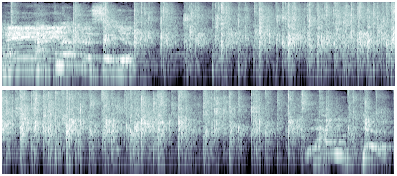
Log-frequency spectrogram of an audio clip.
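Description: A church congregation applauding, steady clapping that fills the whole stretch with a voice or singing heard at the start and end.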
